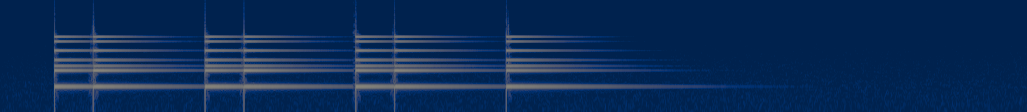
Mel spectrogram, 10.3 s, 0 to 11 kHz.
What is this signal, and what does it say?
Ship's bell, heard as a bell. 7. Seven half-hours of the watch have passed.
